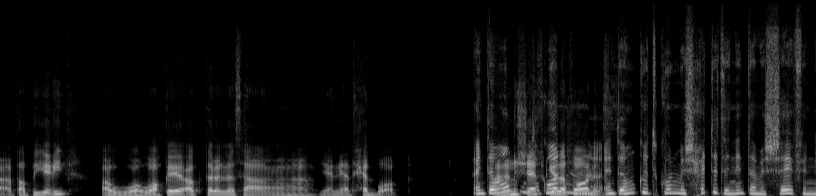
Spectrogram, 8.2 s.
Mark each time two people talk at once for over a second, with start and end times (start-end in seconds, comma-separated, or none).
4.9-6.3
